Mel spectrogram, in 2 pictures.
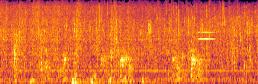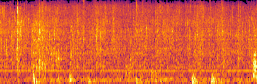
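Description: Chorizo and onion frying in a nonstick pan, sizzling steadily, while a spatula stirs and scrapes through the meat.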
